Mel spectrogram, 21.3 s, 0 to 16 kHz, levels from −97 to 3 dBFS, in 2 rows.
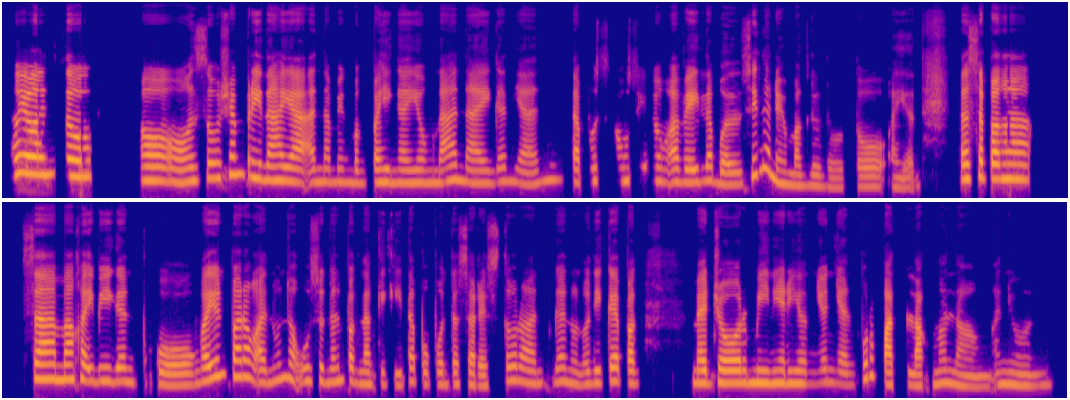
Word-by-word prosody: Ayun. 340 -2 +8 0.2
So 310 - +9 0.7
oo. 230 -3 +3 0.2
So, 270 +3 -2
siyempre 330 -4 +2
hinahayaan 225 -3 +3
naming 215 -1 -8
magpahinga 205 0 -3
yung 205 0 -5
nanay, 205 -3 -1
ganiyan. 210 -4 -7 0.3
Tapos 220 +2 -5
kung 225 - -7
sinong 445 - -10
available, 210 -3 0
sila 375 +7 -1
na 200 -3 -2
yung 175 - -8
magluluto, 150 -2 -8
ayun. 140 -1 -10 0.5
Tapos 260 +1 +5
sa 290 - +7
panga 260 -1 +5 0.6
sa 260 -1 +7
mga 255 +1 +4
kaibigan 225 -2 0 0.2
ko, 175 -1 -1
ngayon 295 +8 +4
parang 295 -2 +4
ano, 210 +5 -2
nauso 230 -4 -4
na 215 +1 -4
'pag 230 -4 -2
nagkikita 185 +3 -5
pupunta 185 -1 -7
sa 180 - -2
restaurant, 200 +4 -4
ganun 215 -4 -6
o - - -5
di 200 - -2
kaya 230 - +3
'pag 195 -1 +1 0.5
major 200 0 +3
mini 200 0 0
reunion, 195 +1 -5
yan, 180 -2 -6
puro 275 +4 -3
potluck 175 -2 +2
nalang, 165 -7 -7
ayun. 175 -2 -8
210 Hz, 140 wpm, -23 LUFS, 185-235 Hz, 0.7 s, So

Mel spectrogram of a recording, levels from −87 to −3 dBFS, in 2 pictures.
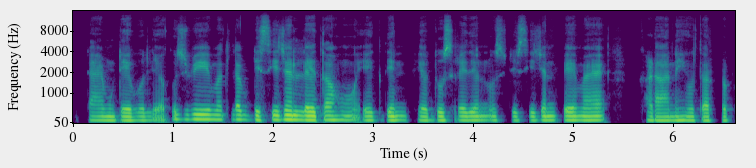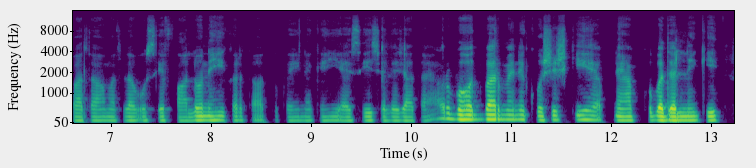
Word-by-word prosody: Timetable 125 -1 -1
या - - -4
कुछ 150 - -6
भी 155 0 +3
मतलब 150 -1 -3
डिसीजन 140 +2 +2
लेता 135 0 +4
हूँ, 135 -1 -2
1 130 +1 -4
दिन 130 +1 +1
फिर 125 -2 -1
दूसरे 125 +1 -1
दिन 130 0 +1
उस 125 0 -6
डिसीजन 125 +1 -2
पे 130 0 +3
मैं 130 +1 +1 0.4
खड़ा 120 -1 -1
नहीं 125 +1 0
उतर 120 0 -1
प - - -1
पाता 120 0 -5
मतलब 120 0 -6
उसे 120 0 -6
फॉलो 120 +1 -1
नहीं 130 0 +1
करता। 125 - -9
तो, - - -24
कहीं 115 0 -12
न 120 - -9
कहीं 120 0 -9
ऐसे 120 +1 -9
ही 120 - -1
चले 120 -1 -7
जाता 115 0 -6
है 135 - -13
और - - -2
बहुत 150 -2 +7
बार 155 0 +8
मैंने 150 0 0
कोशिश 135 0 -2
की 145 - -4
है, 145 -1 +1
अपने 125 - -3
आप 125 0 0
को 125 - -5
बदलने 125 0 +7
की, 130 0 0
125 Hz, 220 wpm, -23 LUFS, 120-135 Hz, 0.4 s, बार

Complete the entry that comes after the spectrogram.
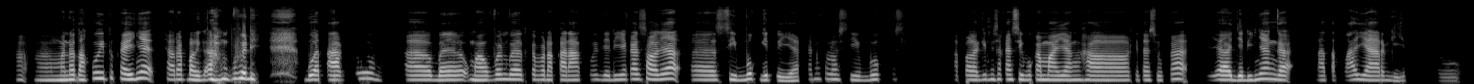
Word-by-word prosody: Mhm. 205 -2 -7
Menurut 225 +1 +3
aku 280 +7 +2
itu 295 - -6
kayaknya 255 +2 +4
cara 230 0 -1
paling 215 -3 +2
ampuh 250 +4 +6
di 255 -3 +3 0.5
buat 215 0 +2
aku, 215 +4 0 0.3
eee, 210 0 +2
beu 205 +1 +2
maupun 205 +3 +2
buat 230 -1 +2
keponakan 210 -2 -1
aku. 225 +1 -14
Jadinya 215 +2 -4
kan 240 - +3
soalnya, 240 +2 +3
eee, 210 -1 -1
sibuk 225 +3 -1
gitu 200 -3 -4
ya. 170 +1 -2
Kan 250 +2 -13
kalau 235 -2 -5
sibuk 210 +1 -5
terus 235 - -22 0.5
apalagi 215 0 -3
misalkan 230 0 -2
sibuk 220 -1 -3
sama 210 -1 +3
yang 205 0 0
hal 200 -1 +1
kita 205 0 -6
suka 225 +5 -3 0.2
iya 210 +2 +2
jadinya 205 +5 +2
enggak 215 -4 +1 0.3
natap 200 0 -10
layar 205 -1 +1
gitu. 165 -2 -16
215 Hz, 170 wpm, -22 LUFS, 205-230 Hz, 0.5 s, ampuh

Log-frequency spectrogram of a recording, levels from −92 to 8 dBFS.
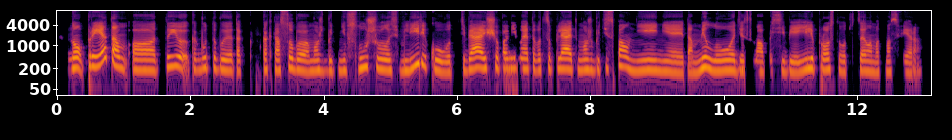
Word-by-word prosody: но 210 +1 +4
при 240 +3 +4
этом, 250 - +5
э, 185 -1 +2
ты 235 - -1
её 240 -2 +2
как 195 -2 -7
будто 215 +2 -3
бы 190 -3 0
так 180 -1 -3 0.3
как-то 190 -1 -1
особо, 190 -3 0
может 180 +1 -4
быть, 180 0 -6
не 180 +1 -4
вслушивалась 200 -2 -1
в 175 - -11
лирику. 215 - +1
Вот 160 0 -4
тебя 200 +3 +5
еще 215 +1 +3
помимо 210 0 -2
этого 195 -2 -2
цепляет, 200 0 +2
может 185 0 -3
быть, 190 +2 -8
исполнение 185 -7 0
и - - -5
там 160 +2 -4
мелодия 185 -4 +1
сама 165 -1 -4
по 170 - -17
себе, 165 -3 -4
или 200 +4 +2
просто 195 -2 -4
вот 165 0 -8
в - - -23
целом 175 -3 -2
атмосфера? 165 0 -7
185 Hz, 180 wpm, -23 LUFS, 175-210 Hz, 0.3 s, этом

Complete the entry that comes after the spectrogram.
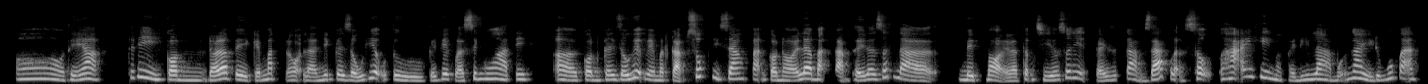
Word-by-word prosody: Ồ! 245 -3 0
Thế 210 -2 -1
à? 245 -2 +1 0.2
Thế 310 - -7
thì 290 -9 +1
còn 195 -3 +2
đó 200 +1 +5
là 270 - +8
về 215 -3 +4
cái 185 - -1
mặt 250 +2 -1
gọi 195 +1 -3
là 180 -1 -1
những 220 +5 -3
cái 225 -3 +1
dấu 185 -2 +1
hiệu 290 +7 0
từ 180 -5 0
cái 185 +1 -4
việc 245 -3 +1
là 170 - +1
sinh 250 +8 -2
hoạt 255 -4 +1
đi, 235 -1 -1 0.2
ờ, 205 -4 +2
còn 205 -2 +1
cái 220 0 +1
dấu 215 -1 +4
hiệu 290 +2 +2
về 215 -3 0
mặt 195 -1 -2
cảm - - +4
xúc 360 0 0
thì 295 -6 -3
sao? 255 +1 +1
Bạn 235 -1 -3
có 195 - +3
nói 190 -1 +1
là 265 0 +7
bạn 230 -2 0
cảm - - +1
thấy 185 -1 +1
là 235 - +2
rất 325 +8 -4
là 195 - +1 0.2
mệt 210 -2 +1
mỏi, 215 -6 +2
và 170 - +1
thậm 225 +6 -5
chí 205 -3 -4
nó 205 - +1
xuất 305 - -1
hiện 275 -3 -4
cái 170 +3 -2
gi - - -5
cảm 235 -10 -1
giác - - +3
là - - -2
sợ 255 +8 0
hãi 350 +9 0
khi 310 -4 -1
mà 225 -4 -2
phải 180 - -6
đi 205 +5 -2
làm 230 -5 0
mỗi 230 +6 -7
ngày, 270 -9 +1
đúng 200 +4 -4
không 280 - -3
bạn? 280 - 0
225 Hz, 295 wpm, -23 LUFS, 195-255 Hz, 0.2 s, là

